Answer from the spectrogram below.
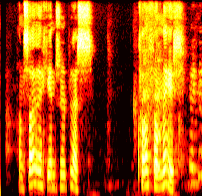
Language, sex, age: Icelandic, other, 14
